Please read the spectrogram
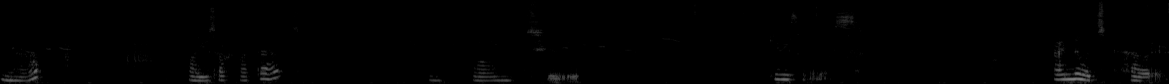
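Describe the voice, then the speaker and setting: A woman's voice: medium pitch, darkish tone, close to an everyday voice. A woman playing a flirty, doting, slightly bossy witch in an ASMR roleplay, rambling and hesitant as she slips in and out of whispers. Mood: coaxing. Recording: clearly audible background noise.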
